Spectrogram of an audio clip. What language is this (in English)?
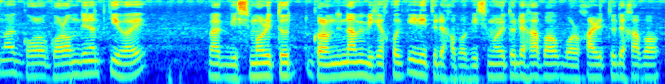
Assamese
